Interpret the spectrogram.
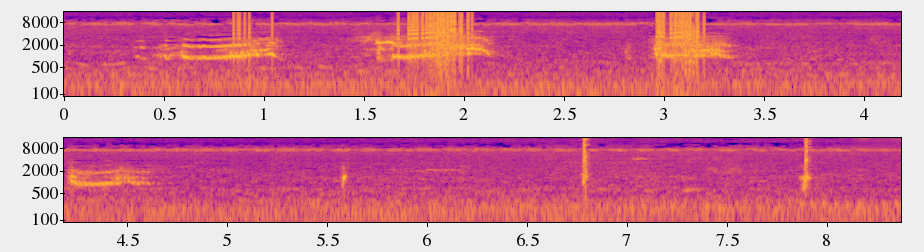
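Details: Eurasian coot giving a few harsh, nasal calls in the first half, mixed with rough broadband bursts, then near quiet with faint scattered clicks and a steady low hum.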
